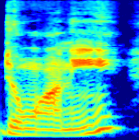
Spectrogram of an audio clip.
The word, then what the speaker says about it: Dewani: Dewani. D-E-W-A-N-I. Dewani? – Yeah, that sounds right. – Okay, so Annie Dewani went to South Africa with her husband, Shireen Dewani.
